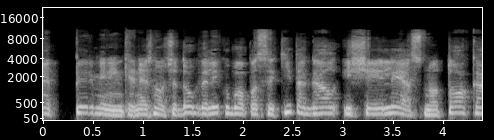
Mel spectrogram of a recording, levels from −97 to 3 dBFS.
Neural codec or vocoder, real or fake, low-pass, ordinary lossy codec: vocoder, 44.1 kHz, 128 mel bands every 256 samples, BigVGAN v2; fake; 10.8 kHz; AAC, 32 kbps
